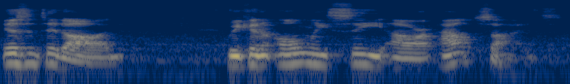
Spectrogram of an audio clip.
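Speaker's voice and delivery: ordinary delivery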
